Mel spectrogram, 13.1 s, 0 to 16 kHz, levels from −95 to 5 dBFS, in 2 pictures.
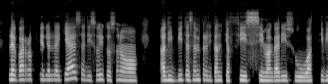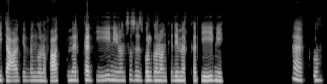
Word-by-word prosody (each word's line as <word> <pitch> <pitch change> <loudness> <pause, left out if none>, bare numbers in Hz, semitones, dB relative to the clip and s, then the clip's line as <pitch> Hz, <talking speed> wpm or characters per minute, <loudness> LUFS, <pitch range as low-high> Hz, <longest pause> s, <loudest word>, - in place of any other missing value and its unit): le 210 -1 +6
parrocchie 210 +1 -1
delle 200 -1 -4
chiese 235 0 +1
di 190 0 -10
solito 205 0 -4
sono 175 -2 0 0.5
adibite 190 +2 +2
sempre 200 +2 -2
di 180 - -9
tanti 180 0 -1
affissi, 185 +1 0
magari 175 +2 +2
su 175 -1 -2
attività 170 -1 +2
che 175 0 -11
vengono 170 0 -4
fatt 165 +3 +4 0.2
mercatini, 185 +1 +1
non 180 0 -4
so 210 - -10
se 190 0 -4
svolgono 180 0 +1
anche 170 +1 -4
dei 180 0 +2
mercatini. 175 0 +1 1.4
Ecco. 185 -4 -2
185 Hz, 125 wpm, -24 LUFS, 175-200 Hz, 1.4 s, le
